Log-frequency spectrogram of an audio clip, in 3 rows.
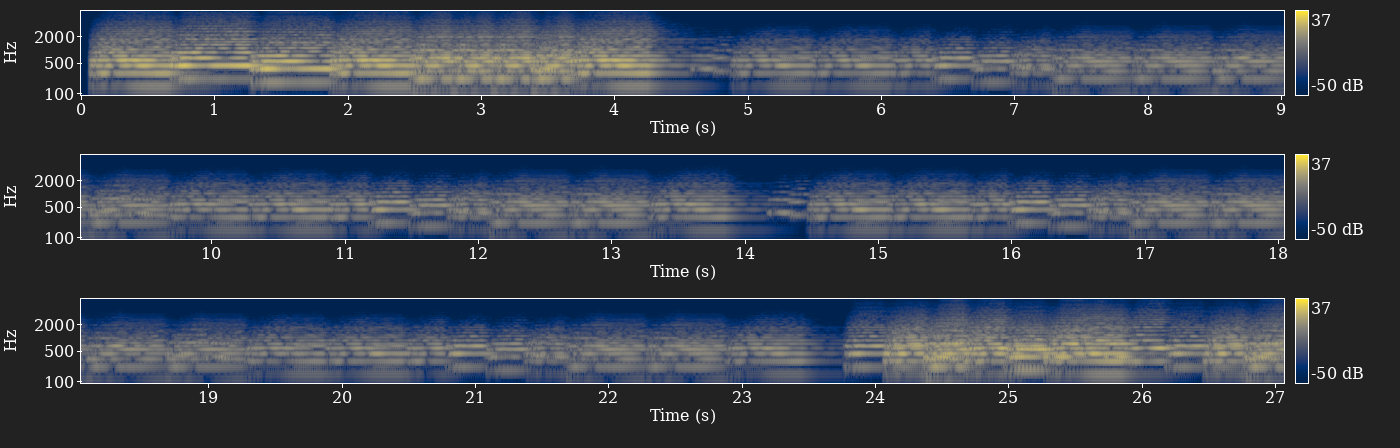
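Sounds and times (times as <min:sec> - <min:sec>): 
horn: 0:00.1 - 0:27.0.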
